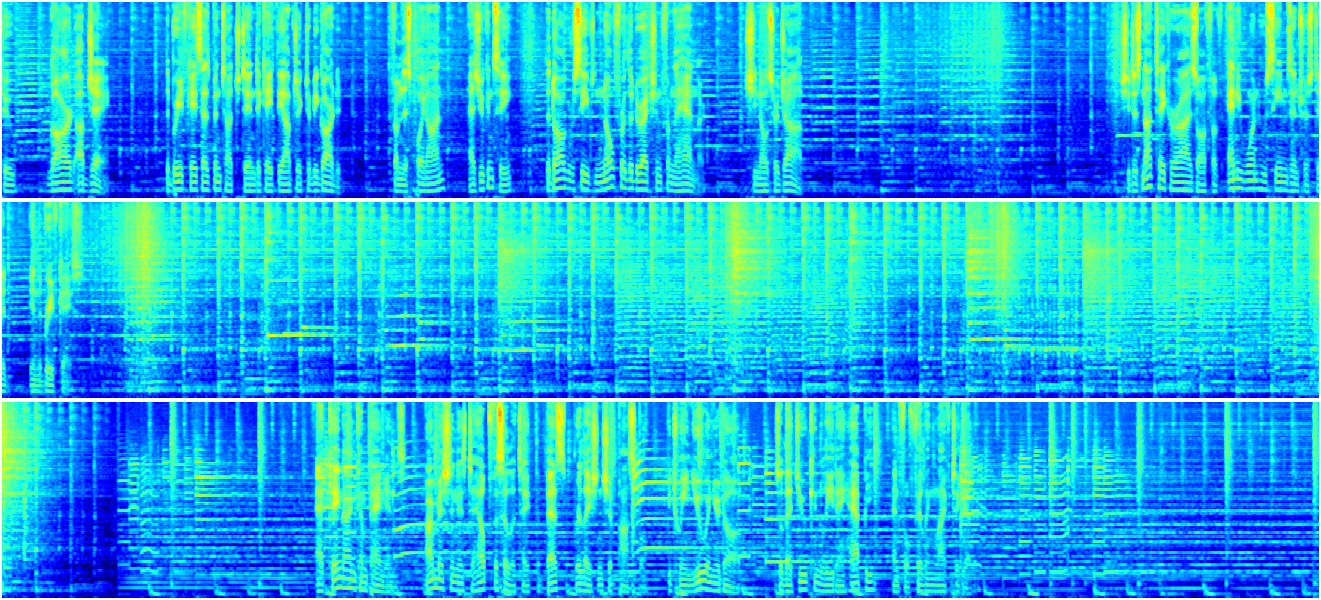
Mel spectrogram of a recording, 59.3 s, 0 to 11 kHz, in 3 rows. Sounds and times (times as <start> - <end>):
Speech: 0.0 - 1.6, 2.5 - 5.2, 5.8 - 10.6, 11.2 - 12.0, 16.7 - 21.0, 44.2 - 54.2
Music: 0.0 - 59.2.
